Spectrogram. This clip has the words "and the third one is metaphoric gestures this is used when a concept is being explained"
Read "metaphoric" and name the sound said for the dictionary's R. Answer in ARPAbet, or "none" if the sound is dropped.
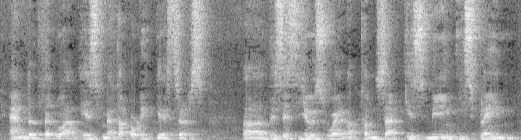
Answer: L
